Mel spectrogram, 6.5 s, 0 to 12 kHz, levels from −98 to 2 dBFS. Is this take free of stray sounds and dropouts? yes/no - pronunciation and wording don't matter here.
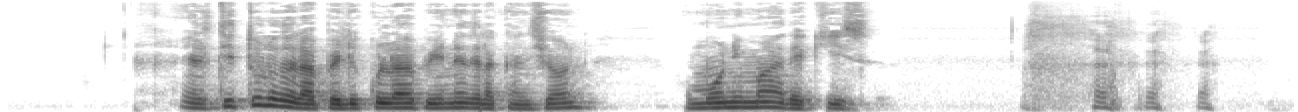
no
